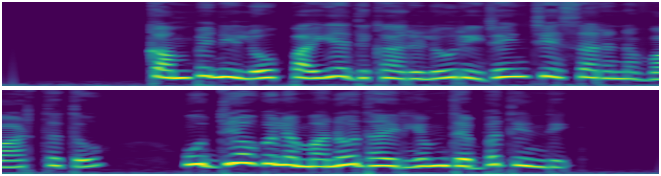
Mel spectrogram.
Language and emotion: Telugu, sad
